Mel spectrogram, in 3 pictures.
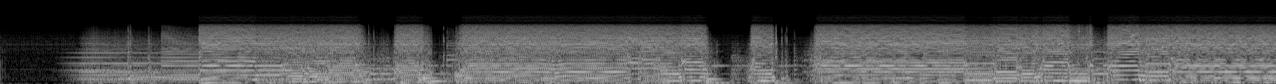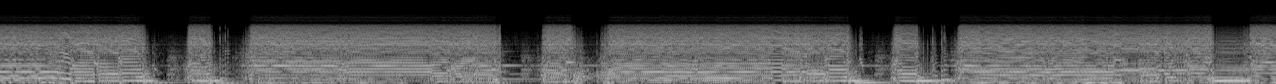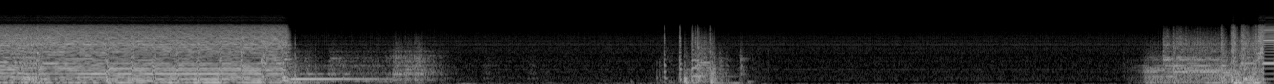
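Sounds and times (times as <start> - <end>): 
electric guitar: 0.0 - 30.9, 31.8 - 33.4, 36.8 - 38.2.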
